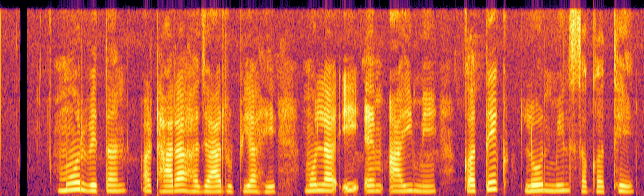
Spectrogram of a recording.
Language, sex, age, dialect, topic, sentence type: Chhattisgarhi, female, 18-24, Northern/Bhandar, banking, question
